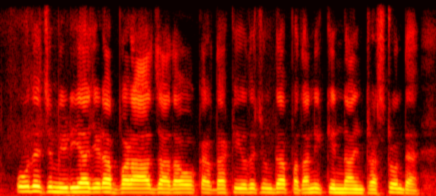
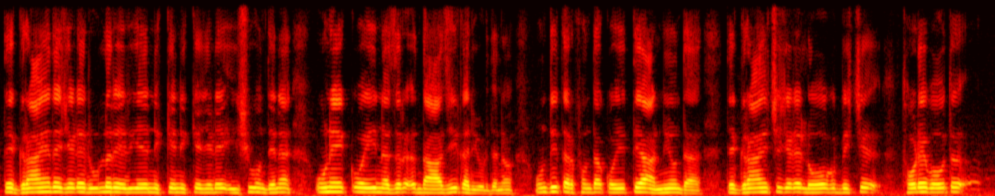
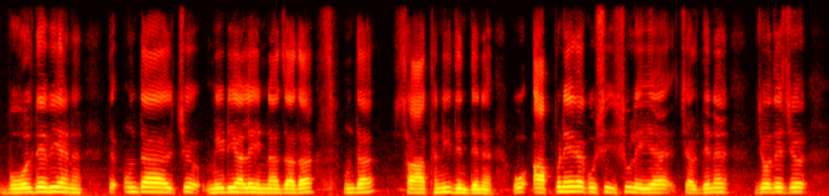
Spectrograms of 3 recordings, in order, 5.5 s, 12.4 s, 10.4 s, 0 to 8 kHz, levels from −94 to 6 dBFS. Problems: none marked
